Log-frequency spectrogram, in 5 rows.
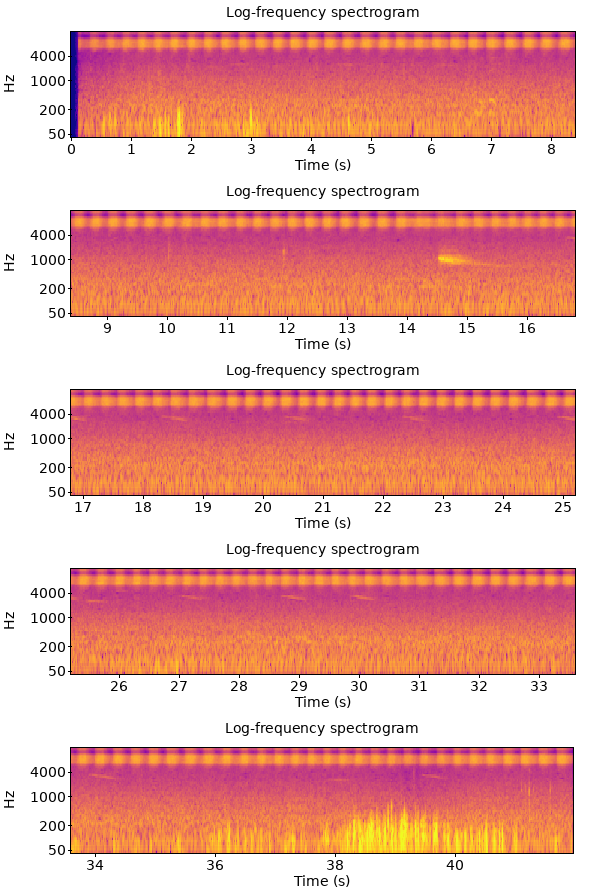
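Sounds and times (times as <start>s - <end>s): insects buzzing: 0.2s - 41.9s
wind rumble on microphone: 0.5s - 3.7s, 35.9s - 41.9s
faint downward chirps: 14.6s - 15.9s
lower longer downward call: 14.6s - 16.0s.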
